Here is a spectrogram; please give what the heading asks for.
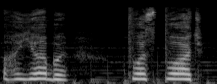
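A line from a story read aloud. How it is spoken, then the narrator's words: Slurred drowsy babble. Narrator (Russian): заплетающимся языком пролепетала Тия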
